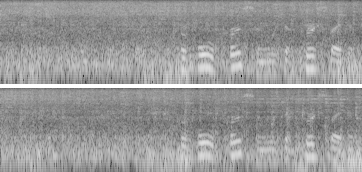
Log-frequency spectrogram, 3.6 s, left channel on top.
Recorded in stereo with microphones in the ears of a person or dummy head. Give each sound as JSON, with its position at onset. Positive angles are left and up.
{"t": 1.8, "sound": "a man speaking", "side_deg": 20}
